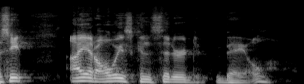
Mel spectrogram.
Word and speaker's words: Baal: You see, I had always considered Baal, Baal, as it's sometimes pronounced, which is Lord and Master, but also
